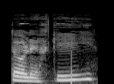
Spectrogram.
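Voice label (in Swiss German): "allergie", Haut Rhin; medecine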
